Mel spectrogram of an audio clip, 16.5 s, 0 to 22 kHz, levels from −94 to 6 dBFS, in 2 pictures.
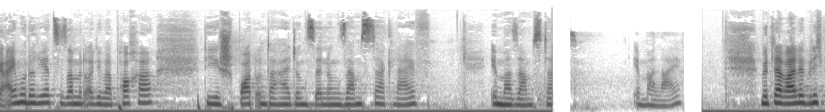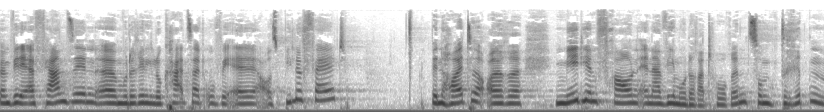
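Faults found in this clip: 5.52 to 7.02 s: sound goes dull and boxy, a few dB quieter, nothing above 7.6 kHz, faint new noise floor; about 190 ms silence at the switch. Likely input switched to a poorer device with a narrower band and its own noise.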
